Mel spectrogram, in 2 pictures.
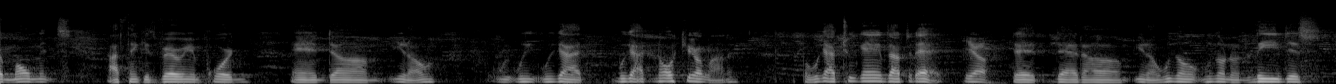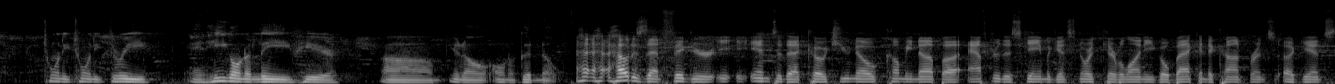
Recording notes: From the County Seat Sports Grille in Downtown Lillington, it's Camel Call Live.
